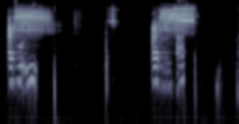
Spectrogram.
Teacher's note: Karena si lidah kita naik nih mendekat ke langit-langit. Si tengah lidah kita naik menuju ke langit-langit, otomatis celah antara lidah dan langit-langit itu menjadi sempit. Nah, itu yang membuat udaranya jadi nggak lancar ya, makanya memancar. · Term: shin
